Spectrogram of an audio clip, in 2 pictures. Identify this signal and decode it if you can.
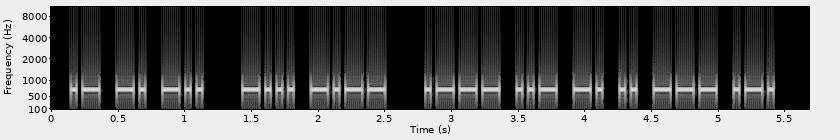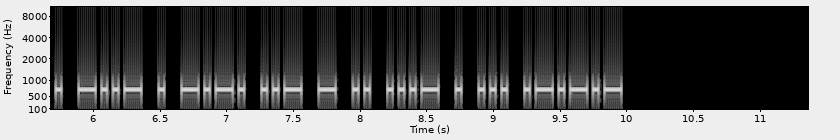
Morse code, heard as a keyed tone, about 28 wpm, 700 Hz. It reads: AND BY JUNIOR EXECUTIVES.
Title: Pangram Challenge v2 - 28wpm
